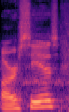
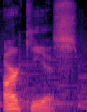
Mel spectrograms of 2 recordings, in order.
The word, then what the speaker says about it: Arceus: I always say Arus. That's how almost everyone says it, but the correct pronunciation is supposed to be Archus.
